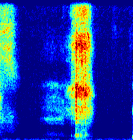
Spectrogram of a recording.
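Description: One short, breathy puff of air from a person about a second in, with quiet around it.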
